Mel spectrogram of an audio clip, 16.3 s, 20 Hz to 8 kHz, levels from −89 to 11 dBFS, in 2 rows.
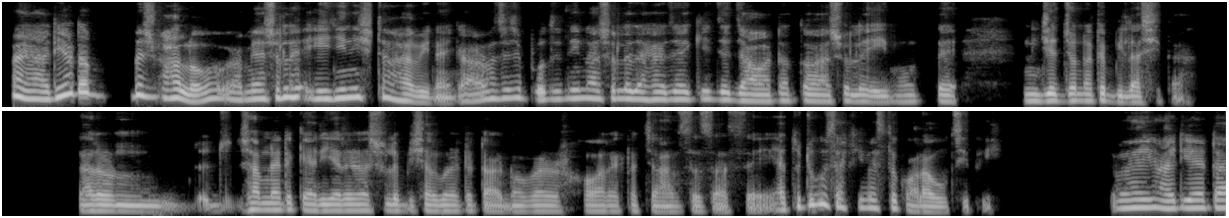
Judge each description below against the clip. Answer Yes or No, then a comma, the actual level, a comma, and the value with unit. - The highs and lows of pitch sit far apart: Yes, wide, 6.4 semitones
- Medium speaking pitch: Yes, medium, 145 Hz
